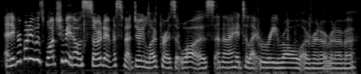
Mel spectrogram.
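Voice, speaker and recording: Expressive and racing, a fairly low, fairly bright female voice chats through a live game session at home. The young streamer is congested with a stuffy nose, thinking aloud casually as she plays.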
